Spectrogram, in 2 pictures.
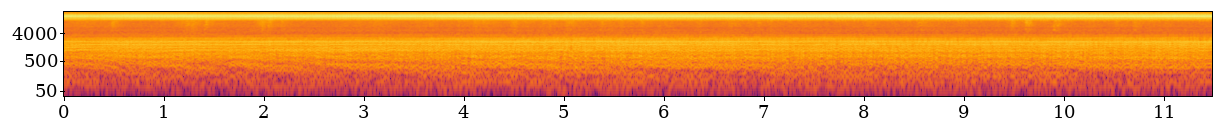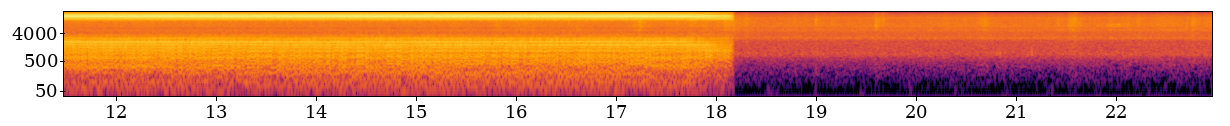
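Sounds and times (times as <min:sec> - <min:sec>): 
New Forest cicada continuous high buzzing song: 0:00.0 - 0:18.2.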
